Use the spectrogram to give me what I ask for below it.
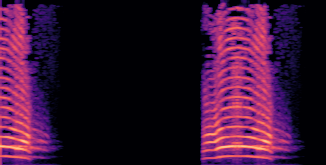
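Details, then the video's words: A female peafowl gives two loud, nasal, wailing calls separated by silence. The first is short and the second is longer and arched in pitch. "Female Peacock voice । Mor ki awaaz"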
